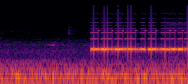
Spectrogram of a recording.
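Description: A game tone rings out steadily near the end.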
